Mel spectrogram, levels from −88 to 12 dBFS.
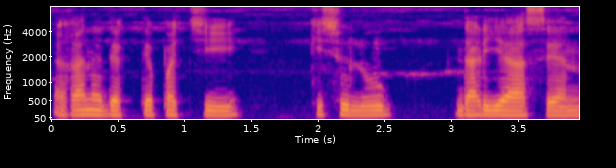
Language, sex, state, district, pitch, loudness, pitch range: Bengali, male, Assam, Hailakandi, 125 Hz, -18 LUFS, 120-130 Hz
